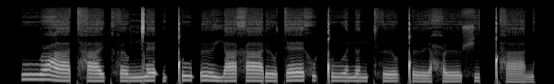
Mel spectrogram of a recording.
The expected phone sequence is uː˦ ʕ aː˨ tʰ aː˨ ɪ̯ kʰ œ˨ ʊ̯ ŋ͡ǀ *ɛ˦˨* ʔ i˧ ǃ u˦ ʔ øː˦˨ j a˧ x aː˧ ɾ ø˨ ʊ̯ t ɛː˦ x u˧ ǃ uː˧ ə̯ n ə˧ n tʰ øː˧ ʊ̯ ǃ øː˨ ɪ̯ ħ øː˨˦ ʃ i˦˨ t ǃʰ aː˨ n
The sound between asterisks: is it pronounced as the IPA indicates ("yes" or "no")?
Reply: yes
